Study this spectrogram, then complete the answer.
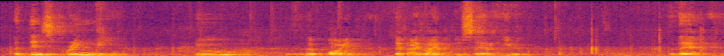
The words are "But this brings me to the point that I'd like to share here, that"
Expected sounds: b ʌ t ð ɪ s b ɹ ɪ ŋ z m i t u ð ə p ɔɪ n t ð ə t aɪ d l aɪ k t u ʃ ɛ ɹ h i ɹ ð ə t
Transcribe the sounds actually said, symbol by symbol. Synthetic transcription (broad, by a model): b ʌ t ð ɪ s b ɹ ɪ ŋ m i t u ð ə p ɔɪ n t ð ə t aɪ l aɪ k t u s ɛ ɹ h i ɹ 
